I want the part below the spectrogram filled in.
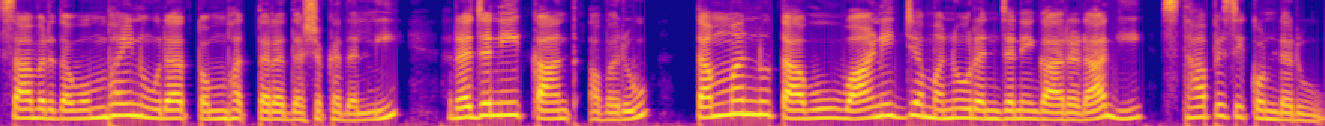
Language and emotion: Kannada, neutral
